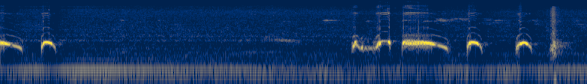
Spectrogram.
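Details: Spotted dove lure recording in the 'giọng thổ' style from the countryside; two short arched coos open, a quiet gap follows, then a full phrase of wavering and long descending coos ending in short rounded notes and a click.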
